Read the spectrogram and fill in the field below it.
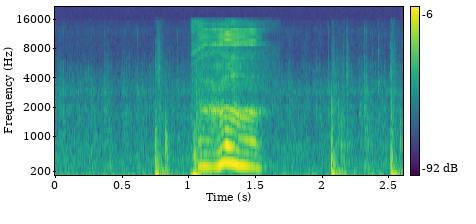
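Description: A baby babbles briefly.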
